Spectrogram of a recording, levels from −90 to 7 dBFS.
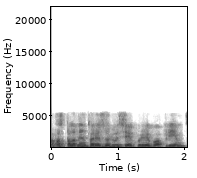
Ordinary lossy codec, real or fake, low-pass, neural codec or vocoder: AAC, 24 kbps; real; 5.4 kHz; none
